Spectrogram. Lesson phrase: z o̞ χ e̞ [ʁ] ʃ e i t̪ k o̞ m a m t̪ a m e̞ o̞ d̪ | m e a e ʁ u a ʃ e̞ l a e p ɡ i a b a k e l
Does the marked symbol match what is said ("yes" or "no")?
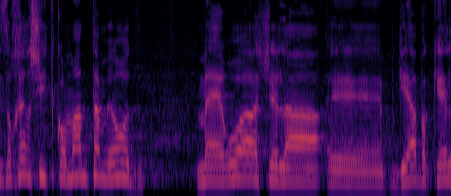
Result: yes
